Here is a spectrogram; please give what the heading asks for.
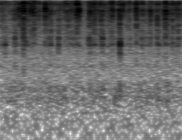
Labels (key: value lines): label: ambient
recorder: HydroMoth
